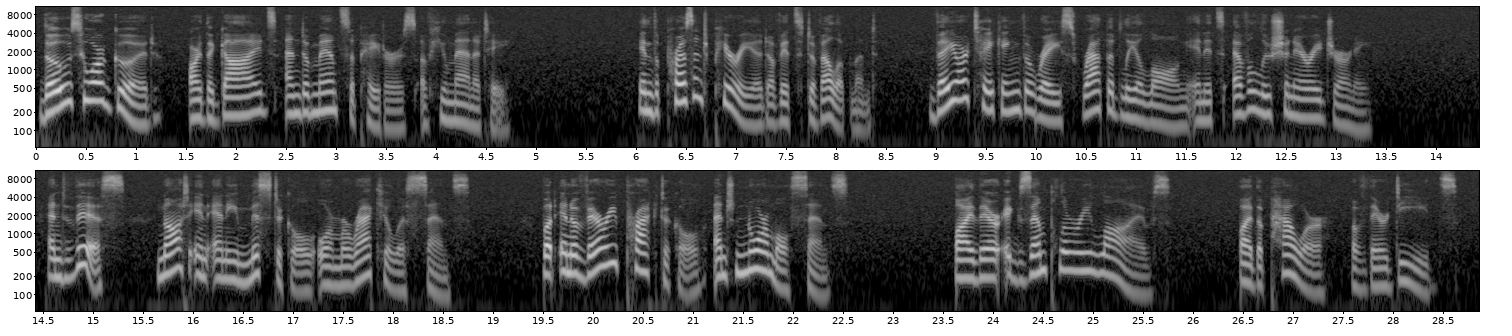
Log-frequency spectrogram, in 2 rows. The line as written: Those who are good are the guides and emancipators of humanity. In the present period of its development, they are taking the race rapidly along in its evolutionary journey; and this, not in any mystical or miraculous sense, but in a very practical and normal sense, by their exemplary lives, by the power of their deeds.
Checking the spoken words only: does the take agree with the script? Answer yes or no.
yes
